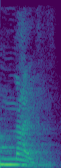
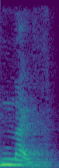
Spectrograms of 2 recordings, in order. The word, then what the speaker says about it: knife: like this knife okay you have knife and in this knife K is totally silent.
